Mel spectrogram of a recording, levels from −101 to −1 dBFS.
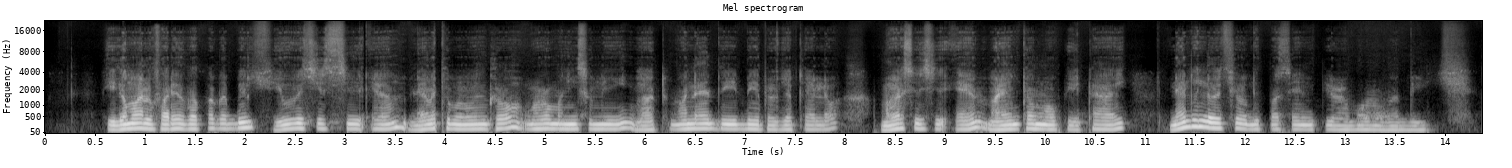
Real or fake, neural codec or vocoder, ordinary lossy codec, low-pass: fake; codec, 44.1 kHz, 1.7 kbps, Pupu-Codec; none; none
